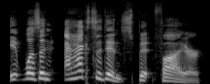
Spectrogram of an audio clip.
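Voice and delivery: high, loud defensive yell; yelling back. A narrator's reading. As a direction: shout back in protest. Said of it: "Sunset yelled back".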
